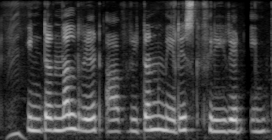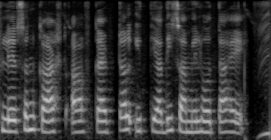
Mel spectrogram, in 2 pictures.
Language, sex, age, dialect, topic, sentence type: Hindi, female, 18-24, Awadhi Bundeli, banking, statement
